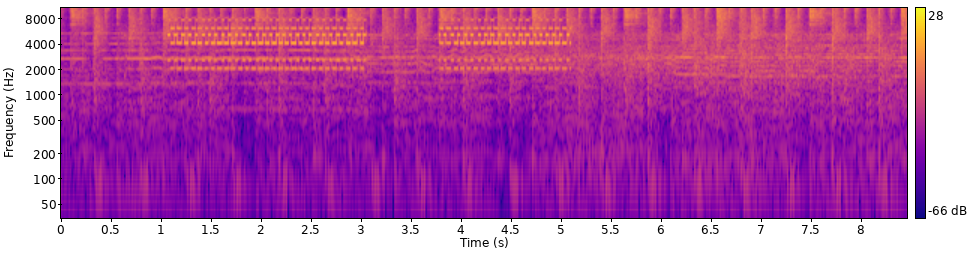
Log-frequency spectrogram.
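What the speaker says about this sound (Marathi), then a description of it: "येतोय असा काहीतरी रिंगटोन वगैरे वाजल्यासारखा आवाज आला मला" A telephone ringtone rings in repeated bursts, with bright tonal chimes sounding for a couple of seconds at a time over a steady musical background. The ringing is fairly faint and sounds as if it comes from another room.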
